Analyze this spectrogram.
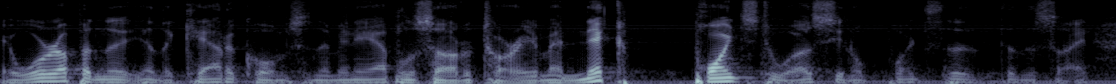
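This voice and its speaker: Using vocal fry and very wide pitch swings, a man talks at a fairly quick pace. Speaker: wrestling ring announcer and broadcaster. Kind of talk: casual interview chat. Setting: studio.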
